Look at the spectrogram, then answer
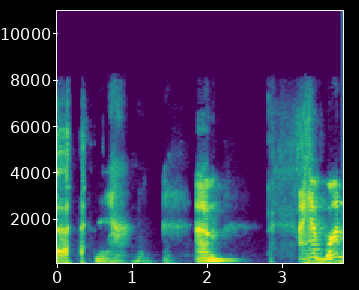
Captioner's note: laughing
